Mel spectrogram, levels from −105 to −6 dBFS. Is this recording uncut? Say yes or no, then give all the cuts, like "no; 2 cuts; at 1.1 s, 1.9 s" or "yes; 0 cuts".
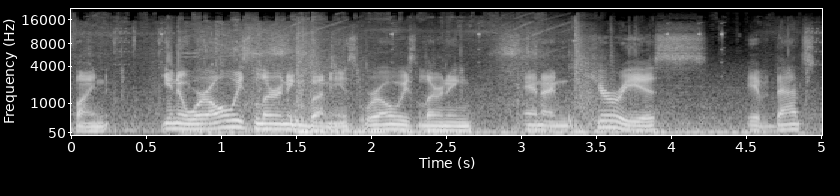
no; 1 cut; at 2.8 s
